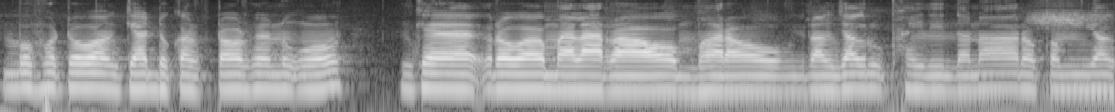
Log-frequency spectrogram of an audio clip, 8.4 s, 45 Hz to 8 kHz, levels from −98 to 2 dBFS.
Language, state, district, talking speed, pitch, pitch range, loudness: Kokborok, Tripura, West Tripura, 130 wpm, 130 Hz, 125-135 Hz, -16 LUFS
